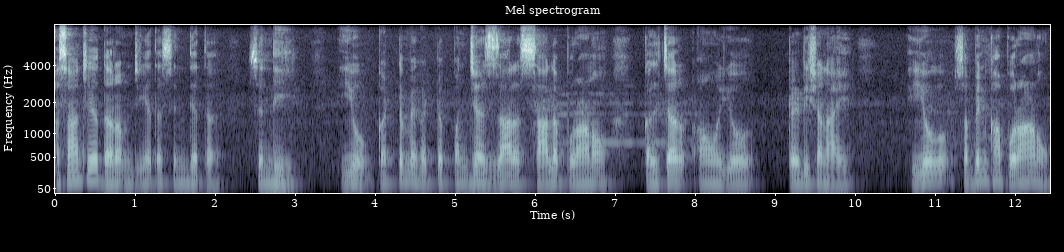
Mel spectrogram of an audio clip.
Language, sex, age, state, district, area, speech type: Sindhi, male, 30-45, Maharashtra, Thane, urban, spontaneous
